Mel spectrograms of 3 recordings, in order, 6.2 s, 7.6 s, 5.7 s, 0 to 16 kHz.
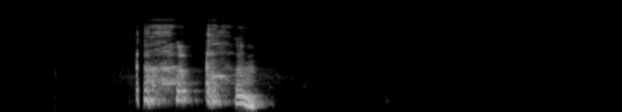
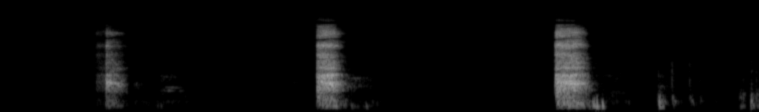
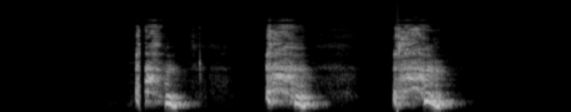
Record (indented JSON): {
  "cough_length": "6.2 s",
  "cough_amplitude": 15490,
  "cough_signal_mean_std_ratio": 0.3,
  "exhalation_length": "7.6 s",
  "exhalation_amplitude": 11682,
  "exhalation_signal_mean_std_ratio": 0.24,
  "three_cough_length": "5.7 s",
  "three_cough_amplitude": 18954,
  "three_cough_signal_mean_std_ratio": 0.42,
  "survey_phase": "alpha (2021-03-01 to 2021-08-12)",
  "age": "45-64",
  "gender": "Male",
  "wearing_mask": "No",
  "symptom_none": true,
  "smoker_status": "Never smoked",
  "respiratory_condition_asthma": true,
  "respiratory_condition_other": false,
  "recruitment_source": "REACT",
  "submission_delay": "2 days",
  "covid_test_result": "Negative",
  "covid_test_method": "RT-qPCR"
}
